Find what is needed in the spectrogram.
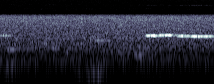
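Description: Faint room hiss, then a short, high, steady whistle-like tone about one and a half seconds in that drifts slightly down in pitch.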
